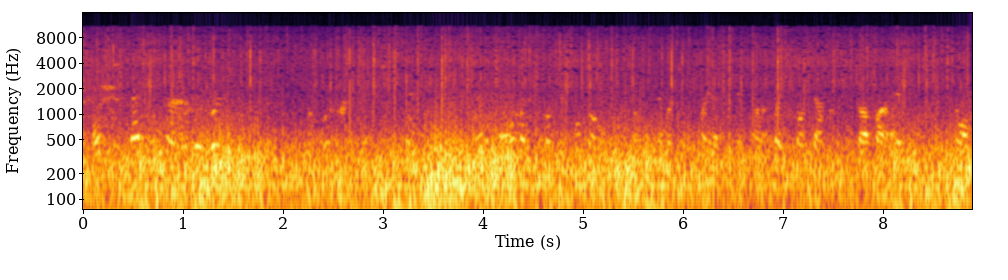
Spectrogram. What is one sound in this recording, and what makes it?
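A torch fire crackles close by.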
